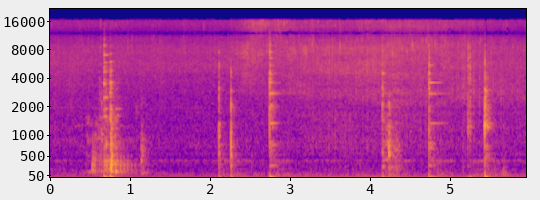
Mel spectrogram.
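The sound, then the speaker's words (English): A spatula stirs mushrooms frying in butter, with many light scrapes and clicks over a soft, continuous sizzle. “Just want to give that a quick stir. We've got a plastic spoon here. Got the spatula, sorry about that.”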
